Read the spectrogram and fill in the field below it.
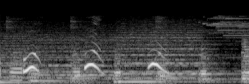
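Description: A small dog named Doudou barks in three sharp, high yips at an even pace, followed by a couple of softer ones, over a steady musical hum in the background.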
